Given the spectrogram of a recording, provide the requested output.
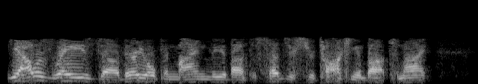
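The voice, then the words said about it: Impaired voice from throat problem. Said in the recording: “excuse my voice. I'm having throat surgery here pretty quick.”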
